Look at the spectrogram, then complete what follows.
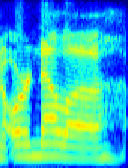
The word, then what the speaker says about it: Ornella: Speaker seven, Ornella. I apologize for any misprononunciations. No, you pronounced it correctly.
